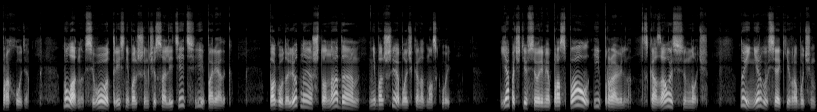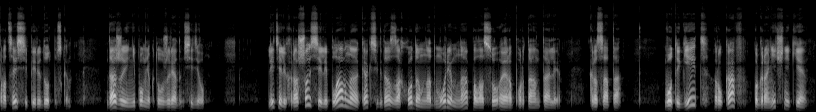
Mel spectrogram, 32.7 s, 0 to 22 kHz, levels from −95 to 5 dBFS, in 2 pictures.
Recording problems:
thin; very; fading below 350 Hz

